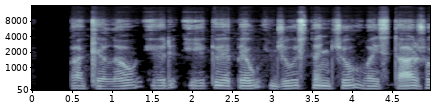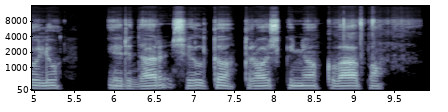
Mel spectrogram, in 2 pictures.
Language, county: Lithuanian, Alytus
